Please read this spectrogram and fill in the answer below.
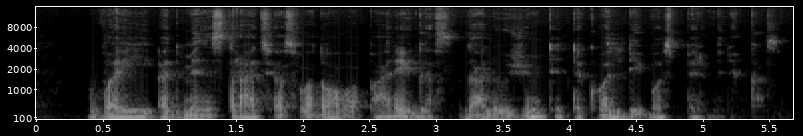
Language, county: Lithuanian, Marijampolė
